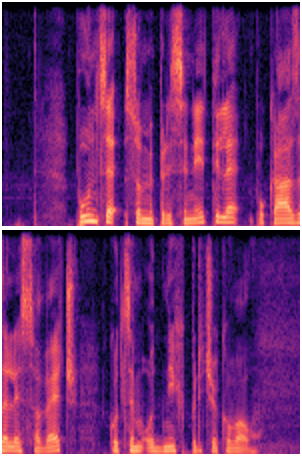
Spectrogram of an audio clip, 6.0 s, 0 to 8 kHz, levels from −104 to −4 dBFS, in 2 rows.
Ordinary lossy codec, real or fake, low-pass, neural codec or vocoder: none; real; none; none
